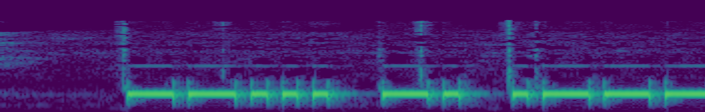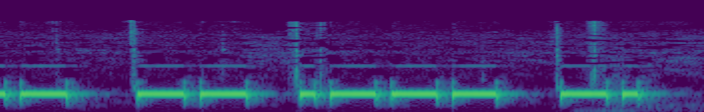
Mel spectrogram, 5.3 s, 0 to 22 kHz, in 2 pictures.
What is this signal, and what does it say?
Morse code, heard as a keyed tone, about 21 wpm, 650 Hz. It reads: 7N1MJN
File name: jh8cbh / 2021cw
